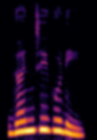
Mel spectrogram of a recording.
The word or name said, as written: ಗಂಜಿಗುಡಿ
